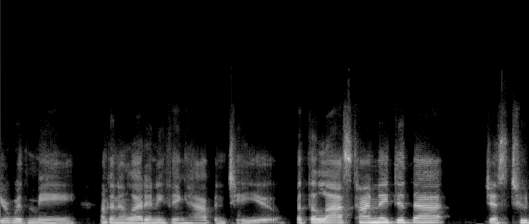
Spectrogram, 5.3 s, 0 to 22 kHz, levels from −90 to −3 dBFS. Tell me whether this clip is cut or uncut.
cut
